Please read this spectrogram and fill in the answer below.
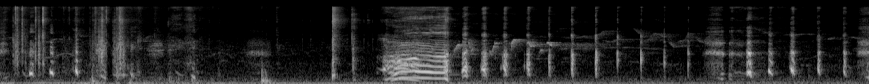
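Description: Irregular sharp clicks and knocks, with a brief wavering voice-like call a little under four seconds in.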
